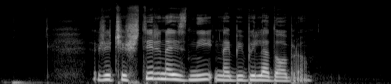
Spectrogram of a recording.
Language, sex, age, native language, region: Slovenian, female, 18-29, Slovenian, Central Slovenia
